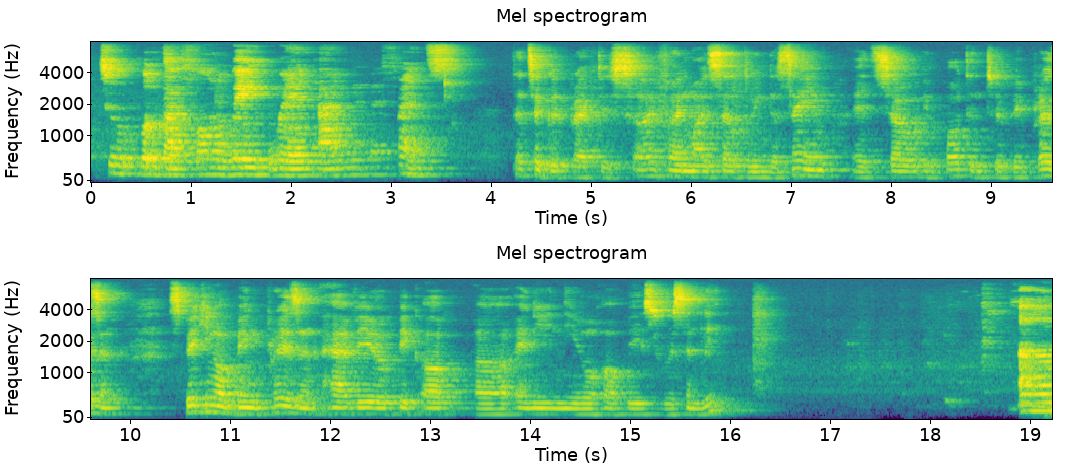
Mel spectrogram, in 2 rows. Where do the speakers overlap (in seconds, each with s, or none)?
none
